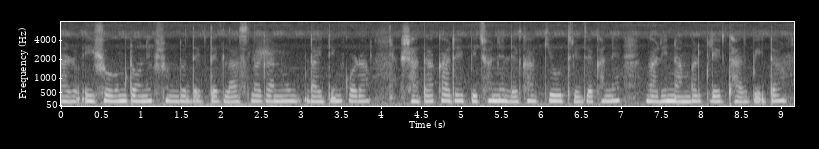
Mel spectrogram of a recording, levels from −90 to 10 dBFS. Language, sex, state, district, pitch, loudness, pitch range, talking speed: Bengali, female, Assam, Hailakandi, 195 Hz, -16 LUFS, 185-200 Hz, 145 wpm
